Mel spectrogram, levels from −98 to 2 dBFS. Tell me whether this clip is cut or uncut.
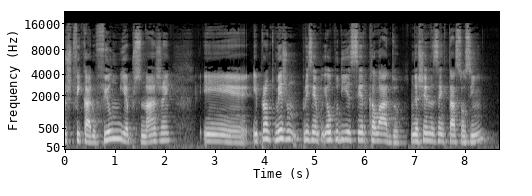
cut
